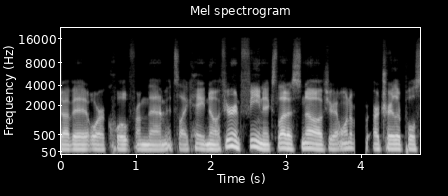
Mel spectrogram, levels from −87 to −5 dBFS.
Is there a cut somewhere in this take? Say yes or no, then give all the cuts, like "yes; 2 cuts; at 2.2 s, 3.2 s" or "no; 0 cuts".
no; 0 cuts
